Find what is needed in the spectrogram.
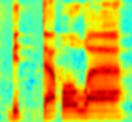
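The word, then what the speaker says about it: بالتقوى: Bittaqwa dan seterusnya. Tadi lupa di awal belum diingatkan. Itu dibaca dengan sempurna fathahnya. Jadi tidak dibaca dengan taqlil atau imalah sughra.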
